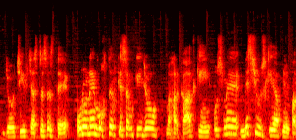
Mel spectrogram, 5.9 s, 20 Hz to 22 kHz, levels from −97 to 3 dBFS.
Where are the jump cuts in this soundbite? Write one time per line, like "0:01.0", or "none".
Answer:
0:01.4
0:03.2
